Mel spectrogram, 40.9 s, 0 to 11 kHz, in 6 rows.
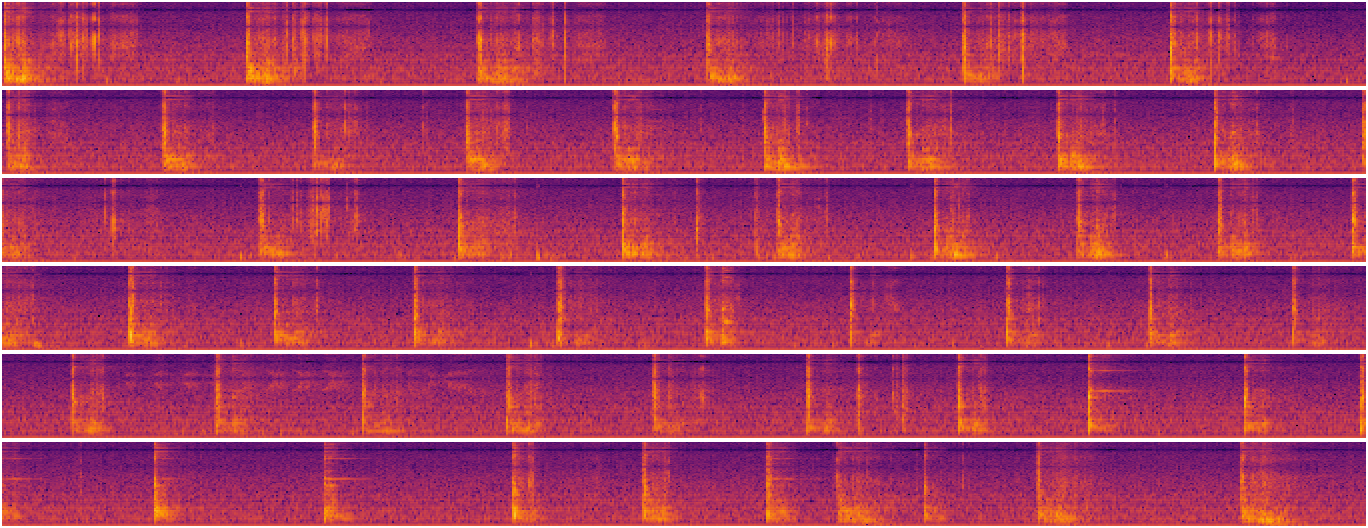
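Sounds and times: axe chopping into timber: 1.2 - 1.7, 2.4 - 2.8, 3.5 - 4.2, 4.8 - 5.2, 5.8 - 13.9, 14.9 - 15.3, 15.9 - 24.9, 25.5 - 28.5, 29.1 - 35.1, 36.6 - 39.6, 40.3 - 40.6.

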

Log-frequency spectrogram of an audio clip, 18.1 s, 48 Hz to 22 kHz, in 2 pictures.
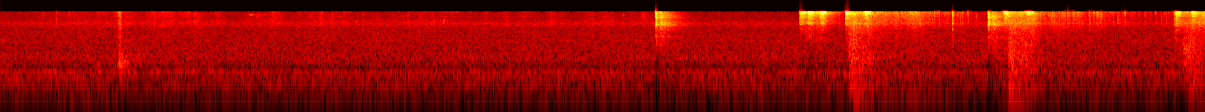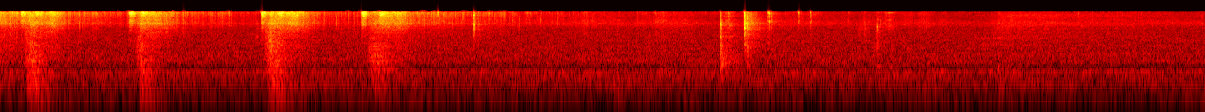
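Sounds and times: steady low hum: 5.7 - 16.4
spray catching fire in flares: 6.0 - 13.4
aerosol spray hissing: 7.4 - 12.9.

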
